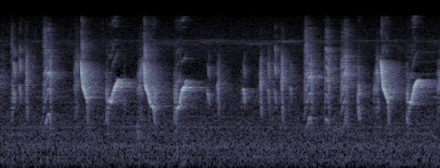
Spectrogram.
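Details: Perched Malaysian pied fantail singing at Lung Sin waterhole in Kaeng Krachan National Park, Thailand, a bird of mangroves and forest edge: fast squeaky chatter with bright falling whistles, steady and busy throughout.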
